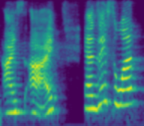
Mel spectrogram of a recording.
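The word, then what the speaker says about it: 四: Pronunciation, si. And this one, si, means death. You see death, but their pronunciation, the tone is different. One is si, one is si. But in general, si sounds similar.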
